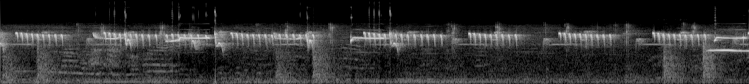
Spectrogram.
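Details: Prinia, known as prenjak, in a fight: repeated bursts of about a second of rapid high buzzing trill, each followed by a short pause, roughly one burst per second, clean background.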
